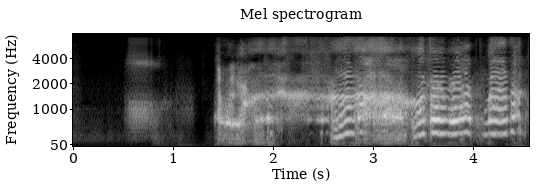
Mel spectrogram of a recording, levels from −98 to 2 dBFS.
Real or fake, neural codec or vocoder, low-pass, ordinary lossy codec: fake; codec, 16 kHz, 1 kbps, FreqCodec, smaller model; 7.2 kHz; none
